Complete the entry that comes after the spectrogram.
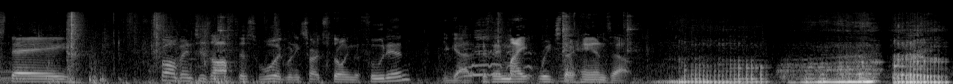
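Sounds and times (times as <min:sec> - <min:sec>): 
speech: 0:00.1 - 0:01.0, 0:01.6 - 0:06.5
big cat roaring: 0:06.6 - 0:09.5.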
